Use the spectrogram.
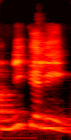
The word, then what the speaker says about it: Michelin: Michelin, mas se escreve Michelin, porque esse H em italiano tem som de QU em português, né?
